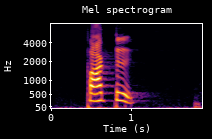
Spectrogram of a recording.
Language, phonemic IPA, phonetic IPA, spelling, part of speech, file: Tamil, /pɑːʈːɯ/, [päːʈːɯ], பாட்டு, noun, Ta-பாட்டு.ogg
- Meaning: song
